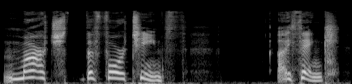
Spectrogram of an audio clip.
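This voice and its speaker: A nervous little tradesman from a storybook, voiced by a woman reader. He sounds defensive and anxious, protesting in a raised, unhurried voice. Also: lively intonation, fairly bright tone, dry recording, clean studio sound, exaggerated voice. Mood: bewildered. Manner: anxious, protesting, high-pitched. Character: nervous, defensive Mad Hatter, adult man. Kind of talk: storybook character reading.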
